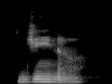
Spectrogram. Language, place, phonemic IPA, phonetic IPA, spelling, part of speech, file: Hindi, Delhi, /d͡ʒiː.nɑː/, [d͡ʒiː.näː], जीना, verb / proper noun, LL-Q1568 (hin)-जीना.wav
- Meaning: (verb) to live; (proper noun) a female given name, Jeena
